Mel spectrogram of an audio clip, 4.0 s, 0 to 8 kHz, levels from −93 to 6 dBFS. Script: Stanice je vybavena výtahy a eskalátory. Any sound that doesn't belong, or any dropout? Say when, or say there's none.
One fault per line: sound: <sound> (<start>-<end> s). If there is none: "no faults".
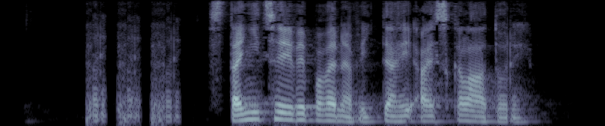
sound: laugh (0.6-1.2 s)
